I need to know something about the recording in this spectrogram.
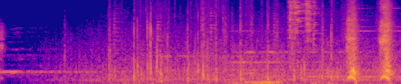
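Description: Footsteps scuff on stone.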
